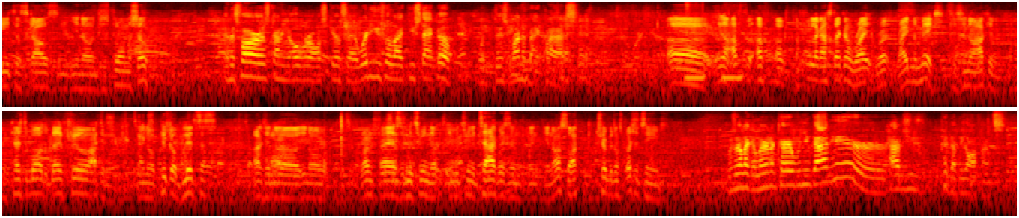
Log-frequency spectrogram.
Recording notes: live from the NFLPA Collegiate Bowl practice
